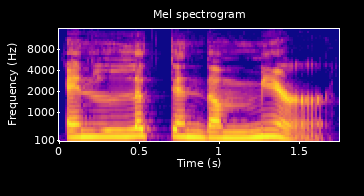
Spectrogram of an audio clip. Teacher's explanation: 접속사 and의 뒤발음은 발음 잘 안 합니다. and looked 이렇게 바로 연결하시면 돼요.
